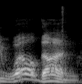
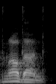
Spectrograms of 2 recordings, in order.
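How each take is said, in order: First: Cheerful praise. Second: Quiet. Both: Shown as a demonstration.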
